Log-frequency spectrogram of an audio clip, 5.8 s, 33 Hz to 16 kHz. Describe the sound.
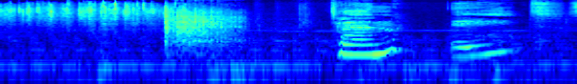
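A dense clatter of 15 dice, rolled for weapon damage in a game, rattling and tumbling across a hard surface, with a sharp burst of scattering clicks, followed by voices reacting loudly.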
